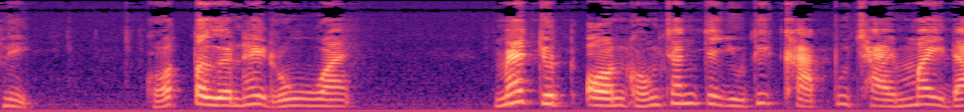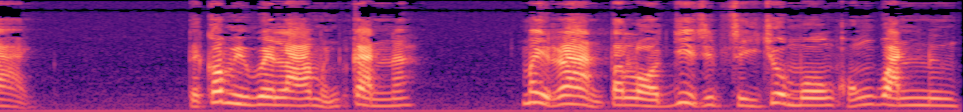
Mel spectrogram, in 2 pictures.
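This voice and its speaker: A woman reading the part of a cool, sharp-tongued woman adventurer in an audiobook. She speaks slowly, crisply and formally, keeping a cold edge. The voice is bright and dry. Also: on the high side, animated, dry recording. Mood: icy.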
